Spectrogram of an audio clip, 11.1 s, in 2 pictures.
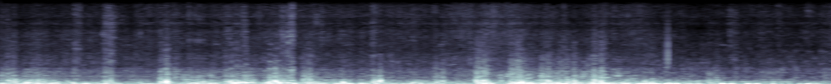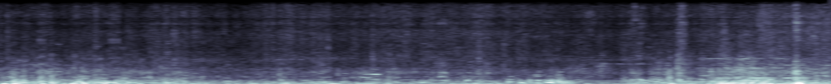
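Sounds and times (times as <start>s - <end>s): wheels clicking over rail joints: 0.0s - 7.1s
train low rumble: 0.0s - 11.0s.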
